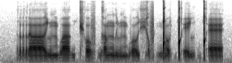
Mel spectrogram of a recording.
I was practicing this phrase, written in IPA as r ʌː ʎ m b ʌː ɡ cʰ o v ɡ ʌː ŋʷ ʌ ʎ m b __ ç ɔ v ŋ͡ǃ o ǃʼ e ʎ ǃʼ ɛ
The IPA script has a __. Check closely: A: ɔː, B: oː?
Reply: B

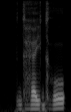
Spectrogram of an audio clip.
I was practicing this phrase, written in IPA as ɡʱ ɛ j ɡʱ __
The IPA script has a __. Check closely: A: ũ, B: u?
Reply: B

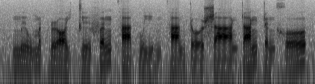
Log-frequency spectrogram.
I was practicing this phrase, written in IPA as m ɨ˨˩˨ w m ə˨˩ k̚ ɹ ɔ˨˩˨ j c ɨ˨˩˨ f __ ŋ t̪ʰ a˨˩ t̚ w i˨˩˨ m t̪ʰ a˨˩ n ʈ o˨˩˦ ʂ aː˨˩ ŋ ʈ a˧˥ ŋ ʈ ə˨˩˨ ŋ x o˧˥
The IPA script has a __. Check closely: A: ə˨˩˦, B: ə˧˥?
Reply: B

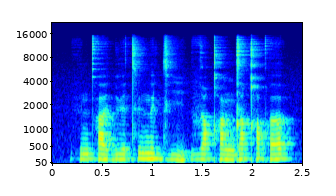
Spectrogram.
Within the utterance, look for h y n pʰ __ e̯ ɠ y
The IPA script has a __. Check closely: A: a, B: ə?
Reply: A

